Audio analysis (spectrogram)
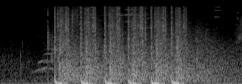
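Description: Automatic gunfire in Battlefield 5 team deathmatch: a loud, close burst of about five rapid booming shots in quick rhythm, followed by a lingering rumble.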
